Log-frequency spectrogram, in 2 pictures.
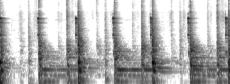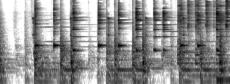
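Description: Frame drum (tar) playing a surdo pattern, a repeating syncopated run of low, resonant strokes. About five seconds in, agogo bells and tambourine join on top with bright, high ringing strikes.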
